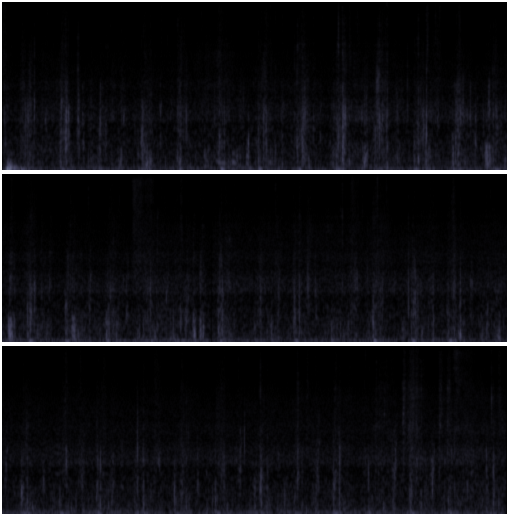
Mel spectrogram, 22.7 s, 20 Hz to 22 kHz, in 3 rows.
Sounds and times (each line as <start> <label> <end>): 0.0 Hiking on gravel 22.7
